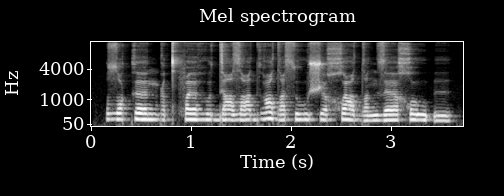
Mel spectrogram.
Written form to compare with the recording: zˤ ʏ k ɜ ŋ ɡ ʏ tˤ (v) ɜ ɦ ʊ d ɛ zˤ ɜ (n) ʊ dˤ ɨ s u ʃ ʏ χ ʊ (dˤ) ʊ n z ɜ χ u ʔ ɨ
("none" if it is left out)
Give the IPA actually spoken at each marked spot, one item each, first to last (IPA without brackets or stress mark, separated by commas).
f, dʱ, dˤ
